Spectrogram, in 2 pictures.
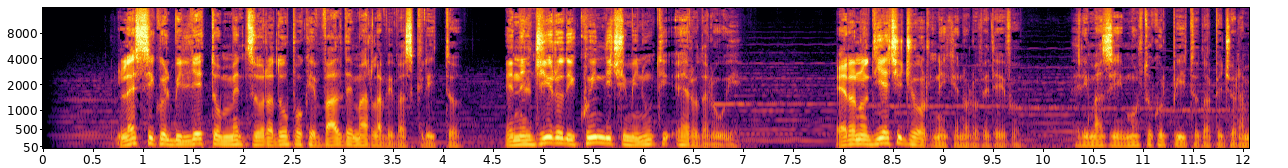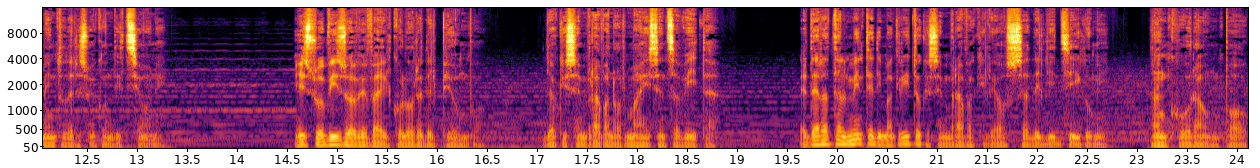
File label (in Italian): Audiolibro; lo strano caso di Mr Valdemar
